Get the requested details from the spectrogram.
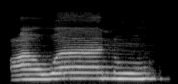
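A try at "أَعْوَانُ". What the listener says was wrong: Nunya jangan keikut panjang ya. Awanu.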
